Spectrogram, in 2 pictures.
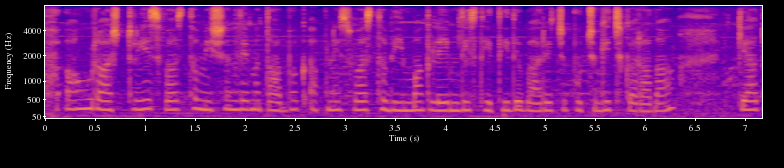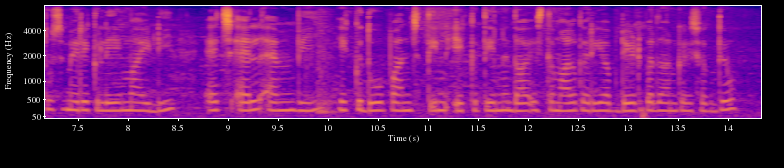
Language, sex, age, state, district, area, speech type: Dogri, female, 18-30, Jammu and Kashmir, Kathua, rural, read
